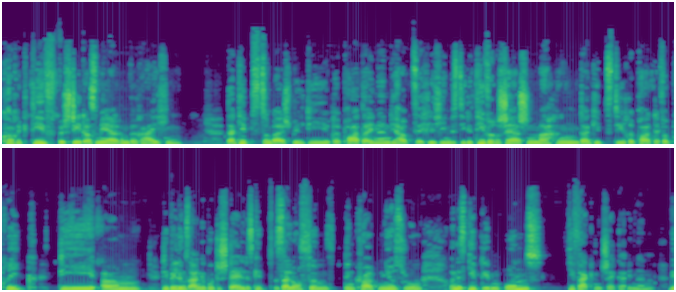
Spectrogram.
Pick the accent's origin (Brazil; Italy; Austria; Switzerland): Austria; now in Berlin, Germany; Ich bin Österreicherin. Ich war bis vor ziemlich genau in einem Jahr eigentlich war ich noch in Österreich. Ich habe in Wien gearbeitet als Innenpolitikjournalistin für eine große Tageszeitung, die heißt Der Standard.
